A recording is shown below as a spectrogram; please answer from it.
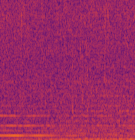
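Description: Steady rain falling, with a low rumble underneath. A held note of the film's music fades out about a second in.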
